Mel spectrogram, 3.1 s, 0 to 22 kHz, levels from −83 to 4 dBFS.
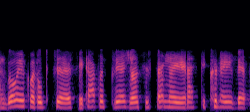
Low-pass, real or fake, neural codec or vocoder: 3.6 kHz; fake; codec, 16 kHz, 1 kbps, FreqCodec, larger model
